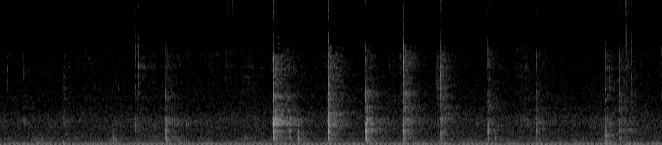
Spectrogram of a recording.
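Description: Crunching while chewing crispy deep-fried, flour-coated beef slices with the mouth closed: a run of sharp crunches, about two a second, the first the loudest, starting a few seconds in. A steady low hum runs underneath.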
